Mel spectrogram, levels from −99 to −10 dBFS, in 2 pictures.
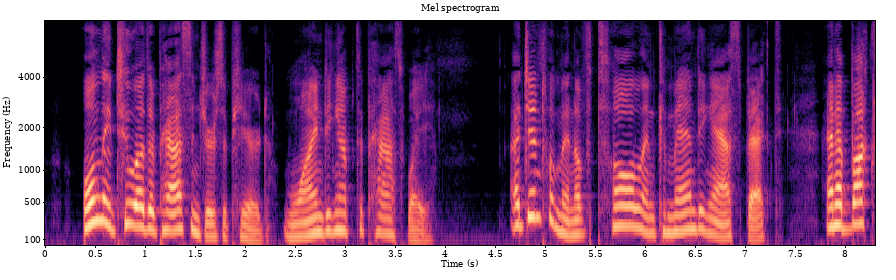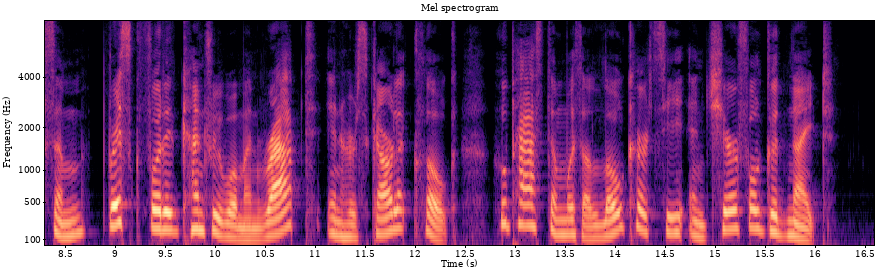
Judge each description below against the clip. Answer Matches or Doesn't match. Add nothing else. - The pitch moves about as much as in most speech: Doesn't match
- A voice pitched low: Doesn't match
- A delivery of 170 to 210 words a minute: Doesn't match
